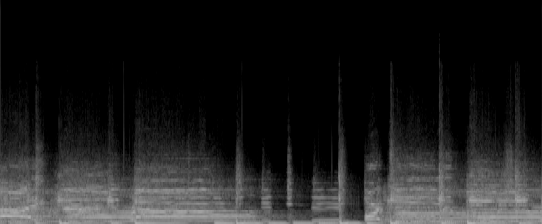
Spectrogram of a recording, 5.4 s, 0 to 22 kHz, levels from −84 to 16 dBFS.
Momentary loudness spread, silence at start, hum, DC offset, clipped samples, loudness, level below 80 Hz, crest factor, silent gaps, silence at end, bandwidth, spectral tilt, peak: 8 LU; 0 s; none; under 0.1%; under 0.1%; -21 LUFS; -38 dBFS; 14 dB; none; 0 s; 10 kHz; -5.5 dB/octave; -6 dBFS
